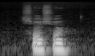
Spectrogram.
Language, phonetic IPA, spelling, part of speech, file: Polish, [ˈɕüɕu], siusiu, noun, LL-Q809 (pol)-siusiu.wav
